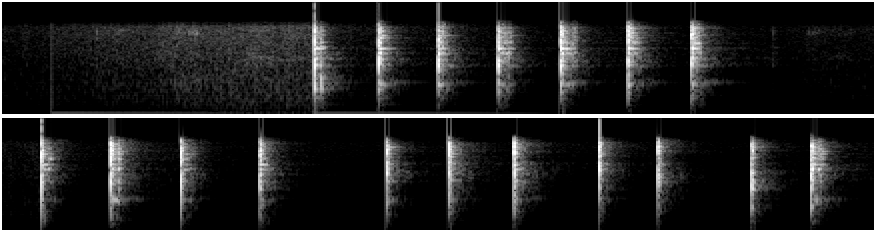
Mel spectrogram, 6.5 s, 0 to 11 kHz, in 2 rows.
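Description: Small hammer tapping on the metal starter cover of a Ural-2 chainsaw to seat it on the engine: quick light taps, about four a second, in three runs with short pauses. A brief rustling hiss comes just before the first tap.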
